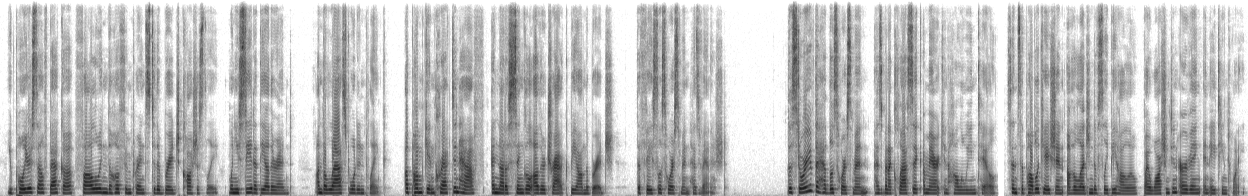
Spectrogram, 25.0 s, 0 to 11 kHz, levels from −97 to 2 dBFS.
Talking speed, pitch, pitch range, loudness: 175 wpm, 195 Hz, 185-210 Hz, -18 LUFS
